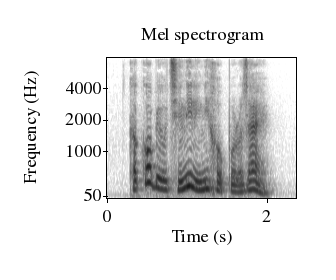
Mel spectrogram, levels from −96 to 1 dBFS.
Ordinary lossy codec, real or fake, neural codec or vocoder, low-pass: none; fake; codec, 16 kHz, 0.4 kbps, LongCat-Audio-Codec; none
